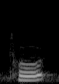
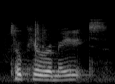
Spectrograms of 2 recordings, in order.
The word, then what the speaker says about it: topiramate: Was she prescribed torpiramate? Yes. How do you say that? Topiramate.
